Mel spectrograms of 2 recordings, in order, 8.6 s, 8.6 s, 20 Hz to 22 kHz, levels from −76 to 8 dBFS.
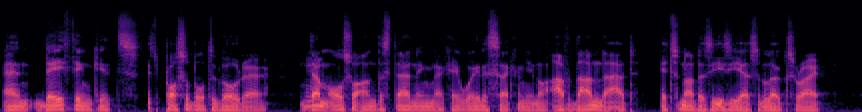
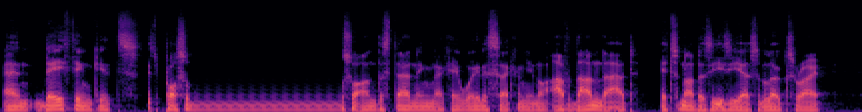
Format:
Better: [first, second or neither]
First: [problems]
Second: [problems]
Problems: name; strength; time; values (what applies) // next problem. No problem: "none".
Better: first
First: none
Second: audio freezing; at 2 s for 1.5 s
